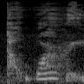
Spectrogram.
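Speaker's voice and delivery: gentle and soft, like a nurse calming you; soothing nurse. Retold or imitated. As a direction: comfort a frightened patient. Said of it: "She went like that to me".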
